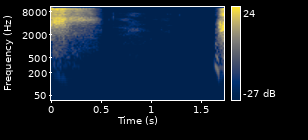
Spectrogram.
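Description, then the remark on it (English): A hand-and-mouth imitation of a fart, coming out as two loud, airy, hissing bursts more like rushing wind than a real fart, with a short quiet gap between them. “I will say if that was a fart, seek medical help because.”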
